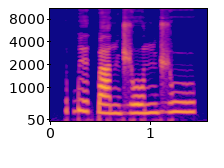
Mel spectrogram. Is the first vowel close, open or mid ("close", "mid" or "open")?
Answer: close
